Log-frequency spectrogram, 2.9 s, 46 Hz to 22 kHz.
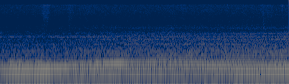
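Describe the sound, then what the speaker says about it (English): Toyota Tacoma pulling away on a freeway stretch with light throttle, a steady low engine rumble and drone heard from inside the cab, rising gently in pitch as the truck gains speed. "So that's just a little bit of throttle, and I got up to 35 miles an hour"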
